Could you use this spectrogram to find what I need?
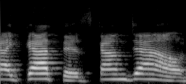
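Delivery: slow, easy, assured put-on Italian accent. Retelling how a woman reassured a worried friend, in an Italian accent. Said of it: "in her Italian voice".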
